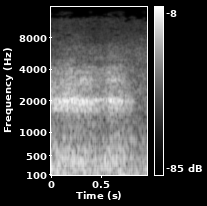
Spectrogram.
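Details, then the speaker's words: Rattly breathing from a very severely disabled son congested after flu, head raised, not coughing effectively despite nebulizer and chest physiotherapy; temperature and oxygen levels normal; upper airway congestion. "is feeling okay but he's just so congested hi head up a little bit more hear it it's like he just needs to really cough"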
